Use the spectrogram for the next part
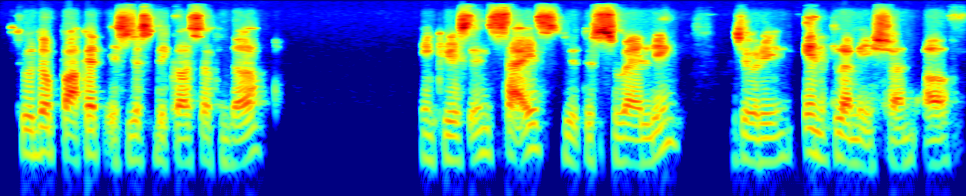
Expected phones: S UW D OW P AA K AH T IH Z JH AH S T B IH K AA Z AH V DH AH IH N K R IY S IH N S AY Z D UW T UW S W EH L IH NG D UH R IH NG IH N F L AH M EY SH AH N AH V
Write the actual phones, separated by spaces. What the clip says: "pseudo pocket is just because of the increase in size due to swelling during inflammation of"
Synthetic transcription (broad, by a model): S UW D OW P AA K AH T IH S JH AH S T B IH K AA S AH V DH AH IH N K R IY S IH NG S AY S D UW T UW S W EH L IH NG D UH R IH NG IH N F L AH M EY SH AH N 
